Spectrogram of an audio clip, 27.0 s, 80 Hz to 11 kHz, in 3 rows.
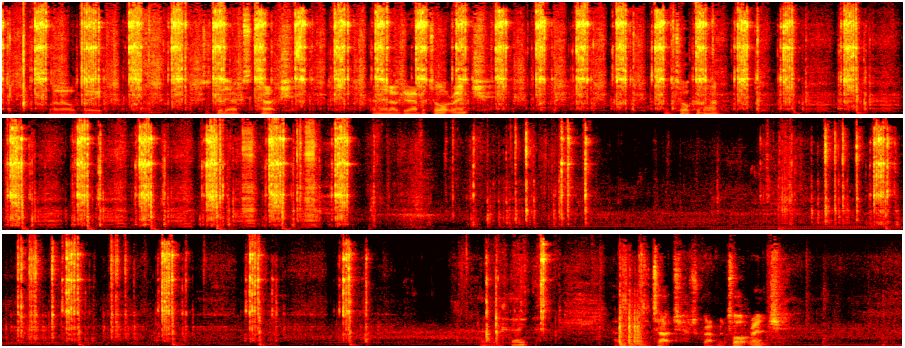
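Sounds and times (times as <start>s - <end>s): ratchet wrench clicking: 0.0s - 12.6s, 13.7s - 15.0s, 17.1s - 21.8s, 23.4s - 23.6s.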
